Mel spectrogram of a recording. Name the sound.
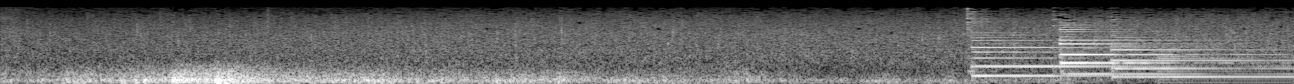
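rain with thunder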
